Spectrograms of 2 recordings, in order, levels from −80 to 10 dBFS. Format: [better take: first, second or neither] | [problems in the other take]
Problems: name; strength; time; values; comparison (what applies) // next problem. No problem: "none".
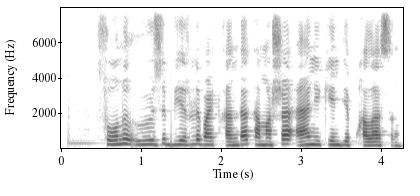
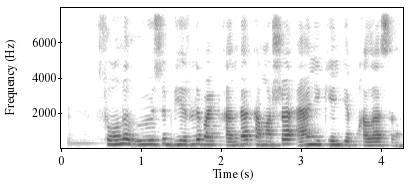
first | room echo; dies away in 0.3 s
